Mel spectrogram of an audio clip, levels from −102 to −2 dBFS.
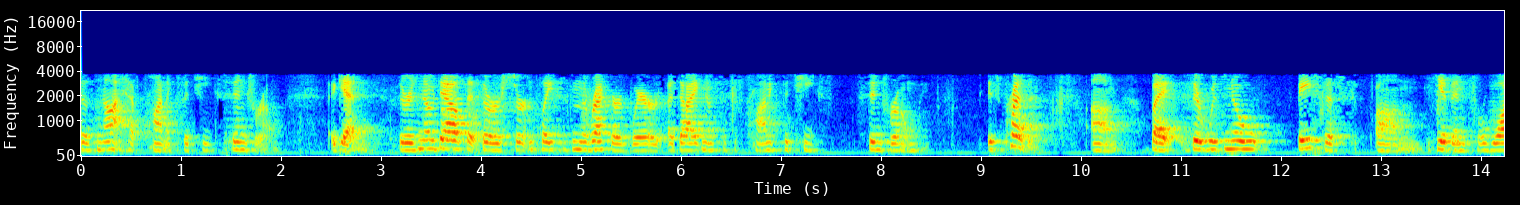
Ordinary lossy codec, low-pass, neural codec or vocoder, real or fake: AAC, 24 kbps; 3.6 kHz; none; real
